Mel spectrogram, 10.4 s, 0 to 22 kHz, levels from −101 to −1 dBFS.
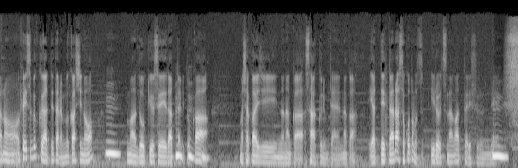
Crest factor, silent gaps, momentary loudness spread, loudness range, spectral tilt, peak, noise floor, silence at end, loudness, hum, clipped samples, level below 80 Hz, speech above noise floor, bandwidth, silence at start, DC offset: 16 dB; none; 12 LU; 4 LU; -6 dB/octave; -4 dBFS; -43 dBFS; 0 s; -21 LUFS; none; under 0.1%; -42 dBFS; 23 dB; 16 kHz; 0 s; under 0.1%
